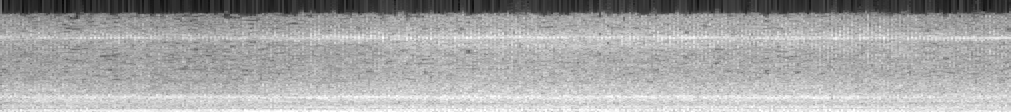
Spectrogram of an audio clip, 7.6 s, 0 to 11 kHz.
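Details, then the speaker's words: BMW E93 (M52/N52 engine) on a cold winter start: fast, steady metallic ticking over the idle hum that is loudest as the rpm drops; the owner suspects rod knock or hydraulic lifters. "it sounds like a ticking bomb. Like, it sounds like it's about to blow up for some reason."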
